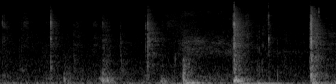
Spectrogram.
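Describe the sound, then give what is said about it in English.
Pandemic Legacy board game cards being shuffled, producing faint, crisp snaps and flicks that come at irregular intervals with quiet rustling in between. “All right, I say shuffle them up and... Let her rip.”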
